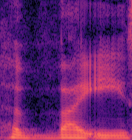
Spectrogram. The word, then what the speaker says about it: Hawaii: yes well hope they're having a good time out there yeah how could you not in Hawaii my husband was born and raised in Hawaii I think it's actually officially called Havi so he'll probably chastise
